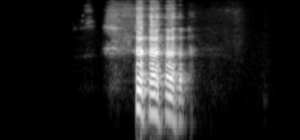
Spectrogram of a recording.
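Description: A man laughs briefly close to a microphone.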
